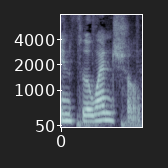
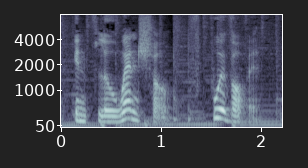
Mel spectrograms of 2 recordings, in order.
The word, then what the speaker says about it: influential: Możemy też od słowa influence utworzyć przymiotnik, influential. I wtedy już akcent nie jest na pierwszą sylabę, tylko na trzecią. Influential, wpływowy.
